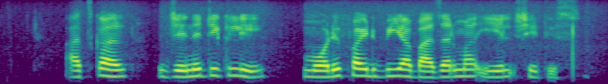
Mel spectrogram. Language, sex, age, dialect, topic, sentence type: Marathi, female, 18-24, Northern Konkan, agriculture, statement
